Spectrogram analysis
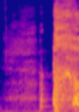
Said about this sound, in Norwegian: Nei, jeg er ikke helt frisk ennå, altså, så det blir litt hosting her. Jeg beklager det. Jeg prøver å hoste unna mikken, i hvert fall.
